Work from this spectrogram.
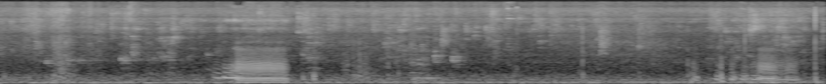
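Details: Chihuahua snoring while buried in a jacket. One loud, buzzy, low-pitched snore lasts under a second near the start, and a softer one comes about five seconds later. A constant rushing hiss runs throughout.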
